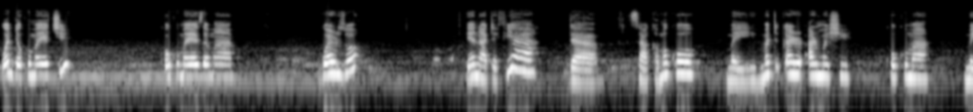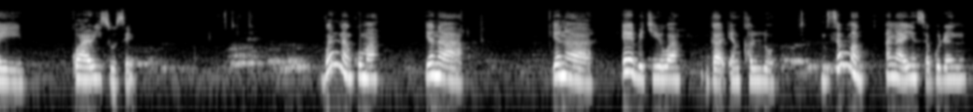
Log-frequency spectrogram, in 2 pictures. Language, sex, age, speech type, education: Hausa, female, 15-29, spontaneous, tertiary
